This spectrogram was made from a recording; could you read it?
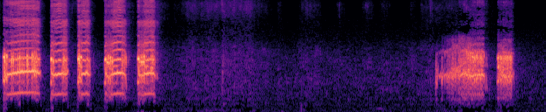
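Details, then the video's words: Hen giving a rapid series of five short, harsh, clucking notes, then a pause of several seconds before two more rasping calls, the first longer and rising in strength. "Suab Poj qaib seev zoo heev"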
